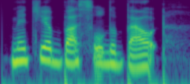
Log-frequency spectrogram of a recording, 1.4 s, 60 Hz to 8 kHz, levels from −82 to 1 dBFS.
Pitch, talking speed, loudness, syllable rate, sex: 205 Hz, 125 wpm, -15 LUFS, 5.3 syllables/s, female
